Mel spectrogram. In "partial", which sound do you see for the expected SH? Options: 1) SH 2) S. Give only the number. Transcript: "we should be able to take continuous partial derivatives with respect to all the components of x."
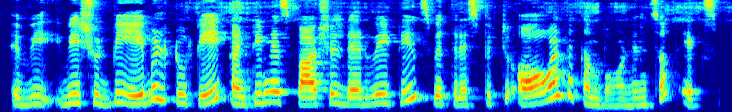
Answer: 1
